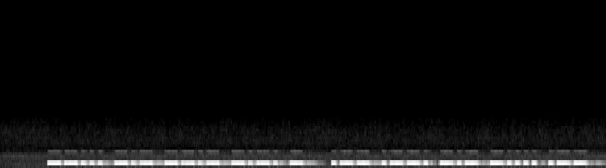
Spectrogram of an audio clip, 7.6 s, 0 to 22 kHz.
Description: Morse code, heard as a keyed tone, machine-sent, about 23 wpm, 760 Hz, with room echo. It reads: 7KQCT WPK6W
